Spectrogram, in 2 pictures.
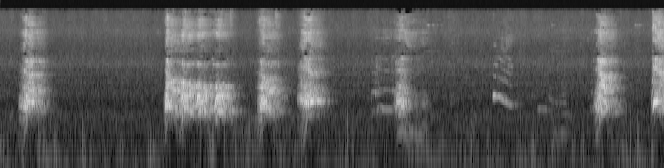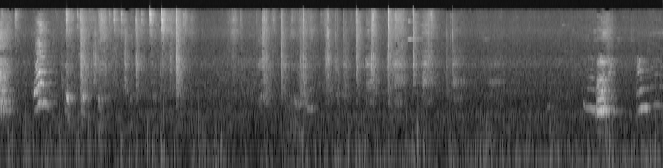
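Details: American Bully dog giving bursts of loud, harsh barks, some doubled in quick succession, interspersed with quieter yips and clicking noises, then a final bark near the end.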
